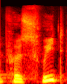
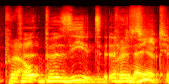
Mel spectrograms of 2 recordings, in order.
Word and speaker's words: Pursuit: Nee, Sie haben gesagt Pursuit. – Pursuit. – Ja, also mehr nach Persil als Pursuit.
